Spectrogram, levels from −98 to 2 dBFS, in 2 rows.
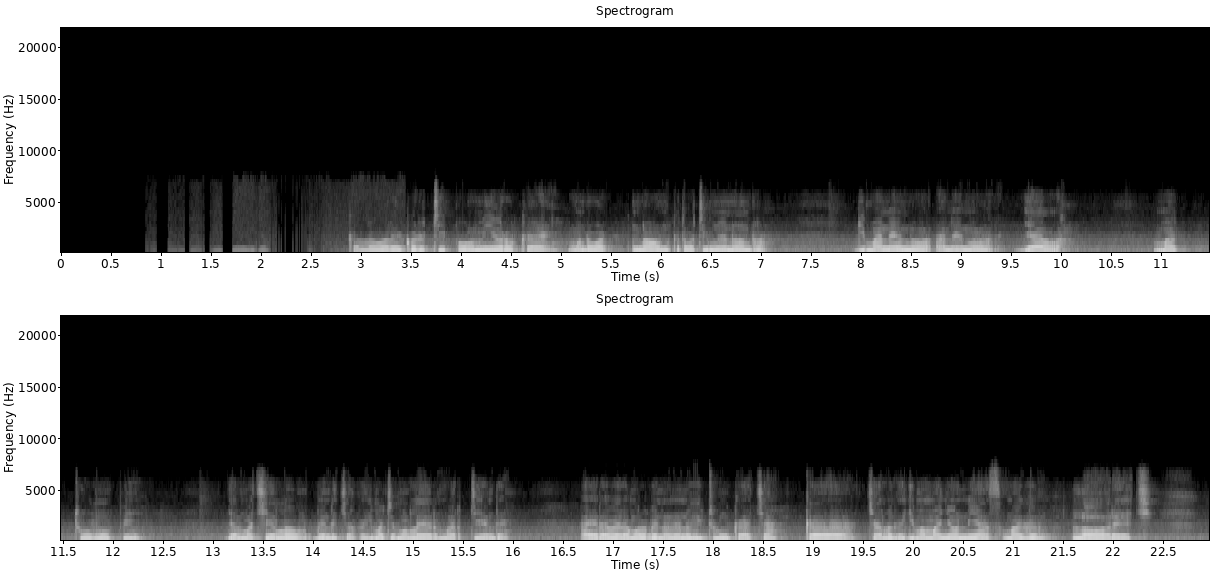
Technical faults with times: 0.00-3.44 truncation distortion on a fade
14.53 concealed Bluetooth headset packet loss
17.80-17.85 concealed Bluetooth headset packet loss

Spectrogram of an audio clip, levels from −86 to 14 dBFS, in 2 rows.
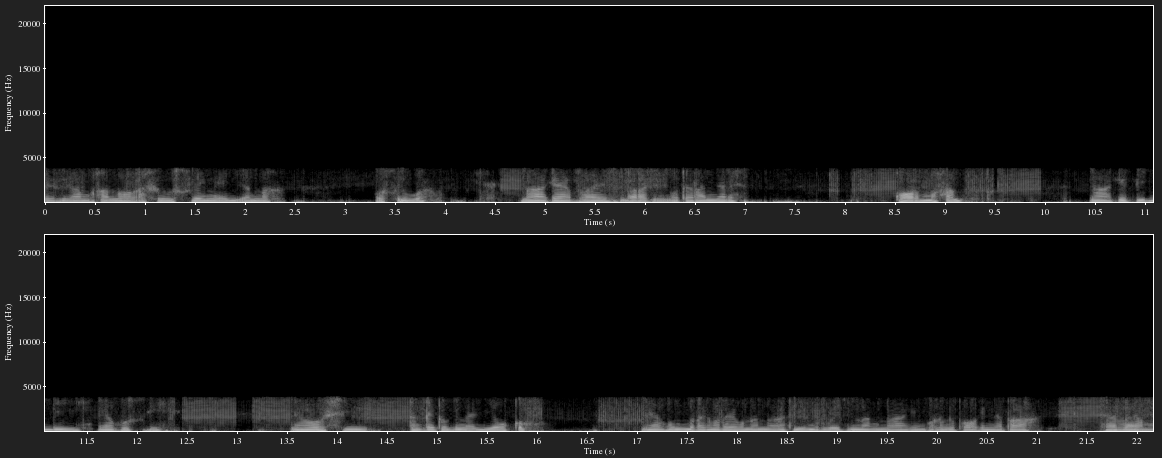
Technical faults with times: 0.00-22.17 computer activity noise
0.00-22.17 G.723.1 codec

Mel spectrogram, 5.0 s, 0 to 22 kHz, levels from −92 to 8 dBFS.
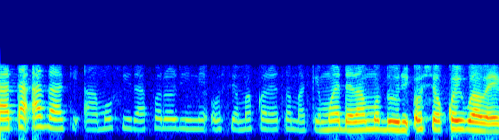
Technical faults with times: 0.00-5.00 Bluetooth CVSD headset codec
1.20-4.78 automatic gain rising

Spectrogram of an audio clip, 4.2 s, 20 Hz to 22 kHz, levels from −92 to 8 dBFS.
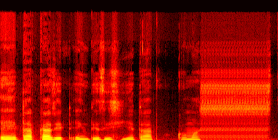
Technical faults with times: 3.04-4.00 system hang loop

